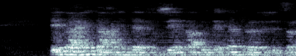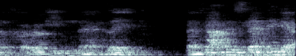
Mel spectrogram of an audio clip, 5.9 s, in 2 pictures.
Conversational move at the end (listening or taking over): listening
